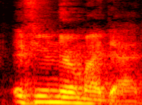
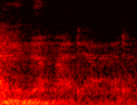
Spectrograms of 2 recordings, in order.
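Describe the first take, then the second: First: Said in the usual way. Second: Barely voiced, very soft aside; knowing mutter. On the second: Real, not acted. Storyteller hinting at dad's reputation, knowing mutter. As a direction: drop it almost to a whisper.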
